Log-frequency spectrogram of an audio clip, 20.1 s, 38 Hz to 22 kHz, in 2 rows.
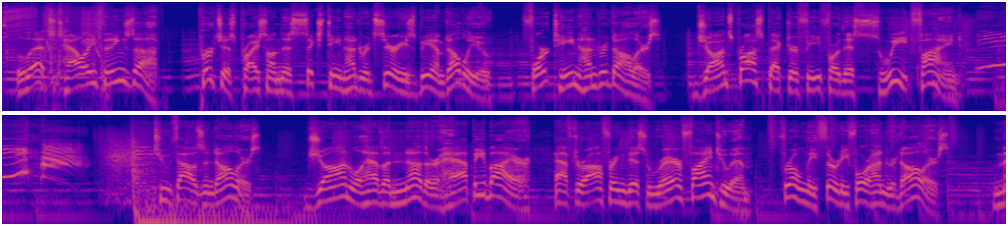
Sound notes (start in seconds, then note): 9.5 cowboy yell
